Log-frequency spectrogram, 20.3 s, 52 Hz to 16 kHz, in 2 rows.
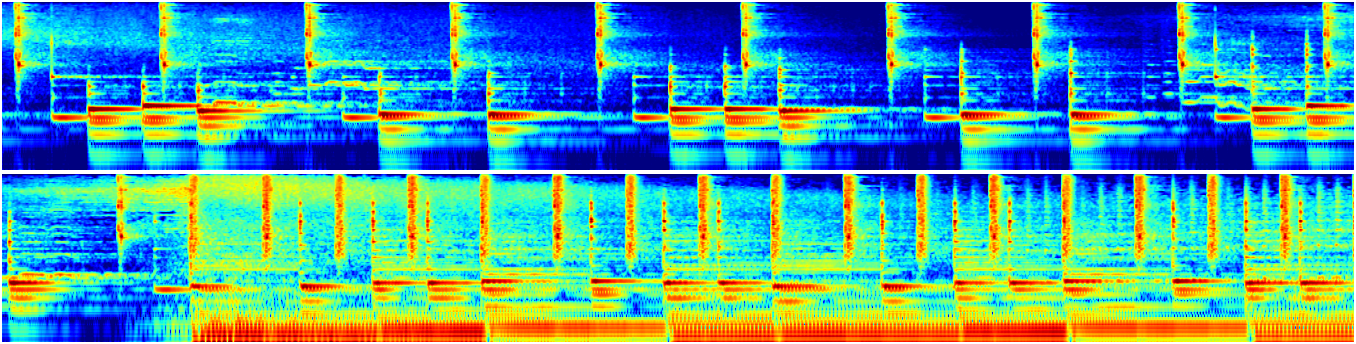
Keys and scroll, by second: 4.0 Right, 6.8 Right, 7.6 Left, 14.1 5.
